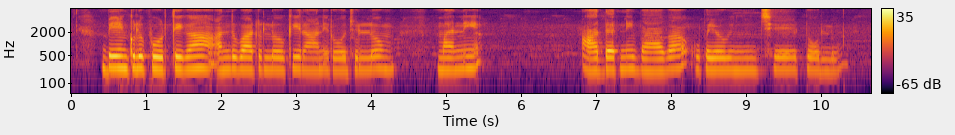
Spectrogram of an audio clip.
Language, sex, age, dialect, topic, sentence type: Telugu, female, 18-24, Telangana, banking, statement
